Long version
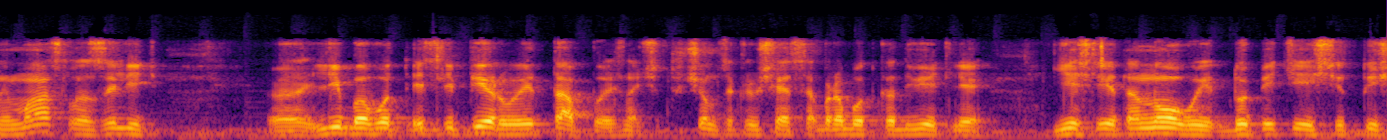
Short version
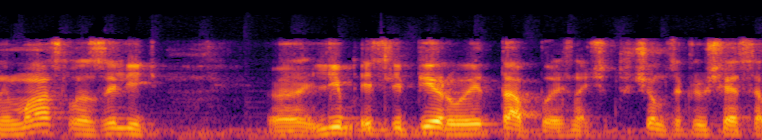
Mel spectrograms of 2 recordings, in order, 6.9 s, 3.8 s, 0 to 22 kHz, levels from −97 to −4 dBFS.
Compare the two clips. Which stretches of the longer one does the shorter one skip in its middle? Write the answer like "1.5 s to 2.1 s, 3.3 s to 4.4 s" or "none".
1.8 s to 2.0 s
